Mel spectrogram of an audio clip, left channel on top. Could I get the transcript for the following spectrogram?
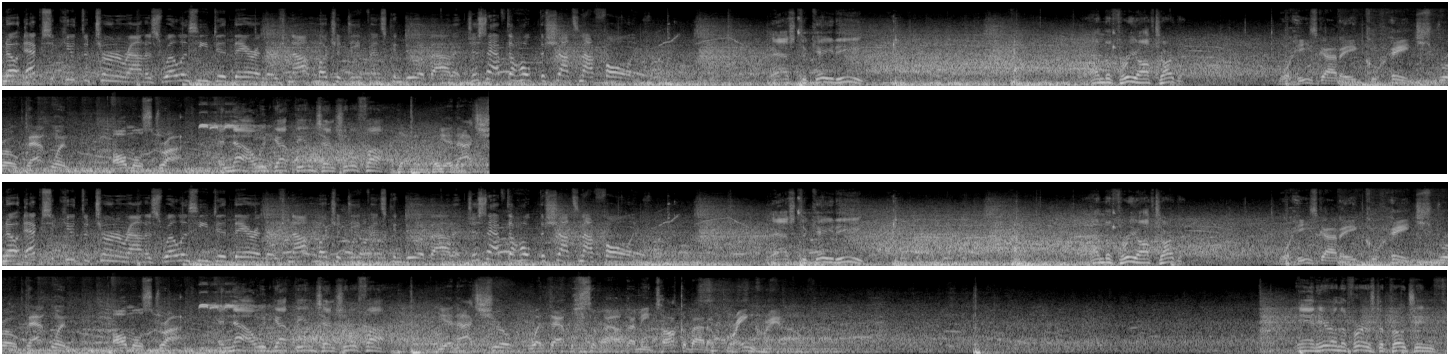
know, execute the turnaround as well as he did there, and there's not much a defense can do about it. Just have to hope the shot's not falling. Pass to KD. And the 3 off target. Well, he's got a great stroke. That one almost dropped. And now we've got the intentional foul. Yeah, not sure what that was about. I mean, talk about a brain cramp. And here in the first, approaching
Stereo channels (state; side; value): drops out; left; at 19.4 s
